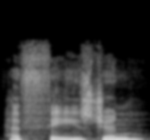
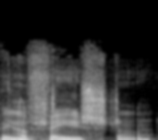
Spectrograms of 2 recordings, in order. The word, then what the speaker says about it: Hephaestion: I think it's Hephaestion, like Sebastian, but like Hephaestion.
